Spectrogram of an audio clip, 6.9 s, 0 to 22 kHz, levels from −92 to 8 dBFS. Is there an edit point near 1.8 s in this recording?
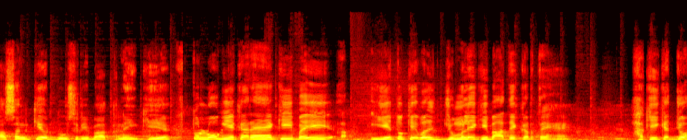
yes; 1 cut; at 1.8 s

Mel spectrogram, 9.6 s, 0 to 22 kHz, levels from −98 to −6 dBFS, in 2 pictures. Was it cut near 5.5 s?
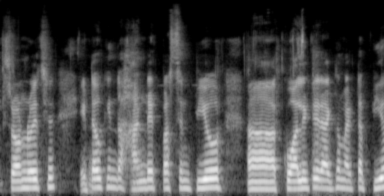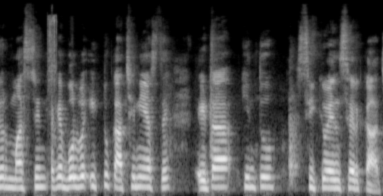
yes; 1 cut; at 5.5 s

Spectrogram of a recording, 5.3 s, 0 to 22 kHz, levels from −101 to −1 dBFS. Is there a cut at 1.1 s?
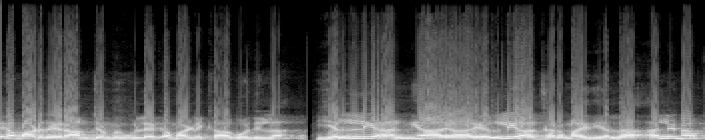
no; 1 cut; at 2.3 s

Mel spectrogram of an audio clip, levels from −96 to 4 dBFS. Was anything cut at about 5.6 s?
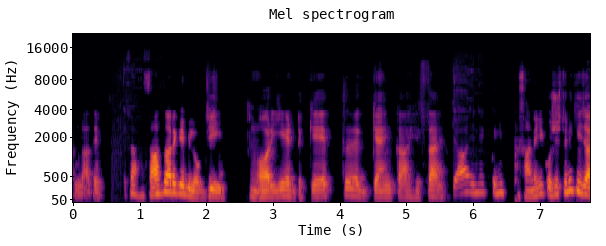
yes; 1 cut; at 5.6 s

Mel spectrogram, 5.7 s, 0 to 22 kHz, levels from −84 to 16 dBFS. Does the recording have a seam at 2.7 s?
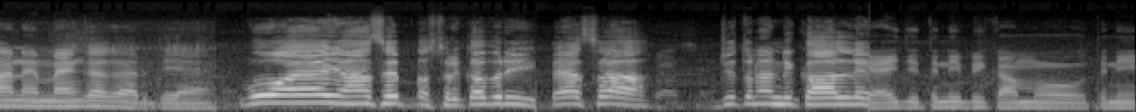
yes; 3 cuts; at 1.1 s, 2.7 s, 4.4 s

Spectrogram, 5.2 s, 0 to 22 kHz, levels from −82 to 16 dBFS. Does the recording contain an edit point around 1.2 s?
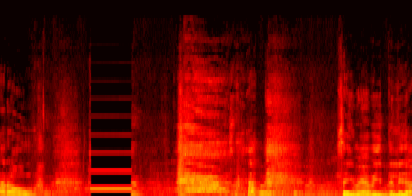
no; 0 cuts

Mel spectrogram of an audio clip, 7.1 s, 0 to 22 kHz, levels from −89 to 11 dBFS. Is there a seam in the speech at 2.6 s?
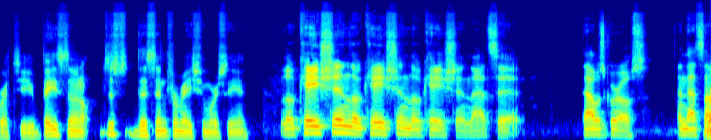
no; 1 cut; at 5.6 s

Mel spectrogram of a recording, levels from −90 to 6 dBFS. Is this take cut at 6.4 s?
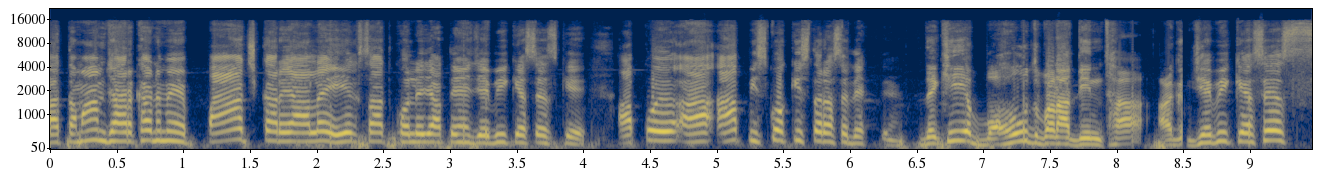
no; 1 cut; at 8.4 s

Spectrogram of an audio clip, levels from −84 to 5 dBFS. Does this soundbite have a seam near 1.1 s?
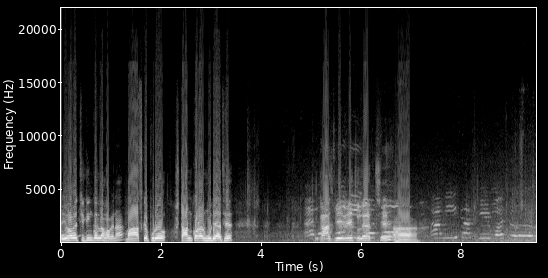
yes; 1 cut; at 1.1 s

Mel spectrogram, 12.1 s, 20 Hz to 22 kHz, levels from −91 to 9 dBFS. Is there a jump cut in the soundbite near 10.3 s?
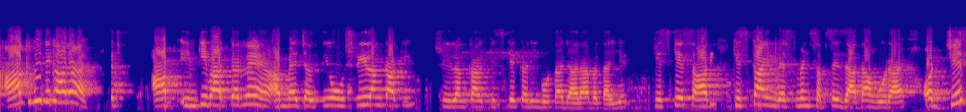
no; 1 cut; at 1.4 s

